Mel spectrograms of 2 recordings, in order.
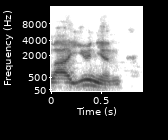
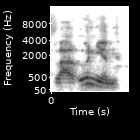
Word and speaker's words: La Union: We'll be heading to The proper pronunciation is La Union. I keep saying La Union, but it's La Union.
